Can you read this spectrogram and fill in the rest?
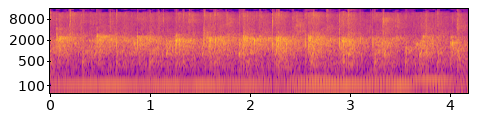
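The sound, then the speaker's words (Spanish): An audience at a Spanish-language Sunday morning church service applauds loudly, many hands clapping in a dense, steady roar that holds for about four seconds, with a low sustained tone humming underneath. “Amado, si le vas a aplaudir, el fuerte.”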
